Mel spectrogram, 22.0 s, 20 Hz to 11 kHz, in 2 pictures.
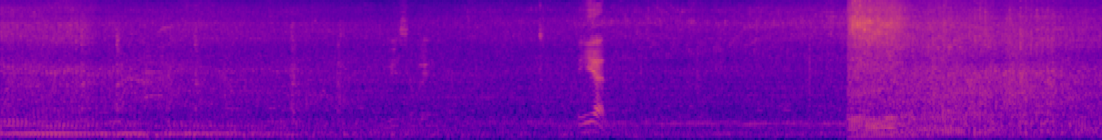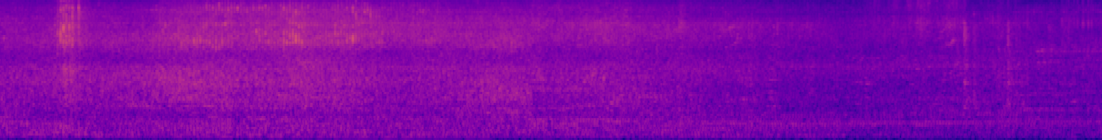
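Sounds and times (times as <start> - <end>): road traffic passing: 0.0 - 22.0.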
